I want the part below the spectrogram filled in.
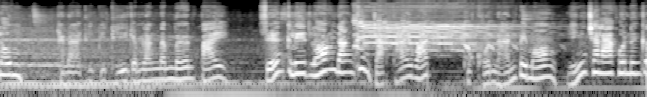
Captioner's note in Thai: เสียงกรีดร้อง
